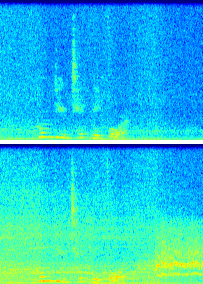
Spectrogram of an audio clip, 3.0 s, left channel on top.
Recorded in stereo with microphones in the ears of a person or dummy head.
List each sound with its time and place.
0.6 s a woman speaking: 55° right (ahead or behind), 4 m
